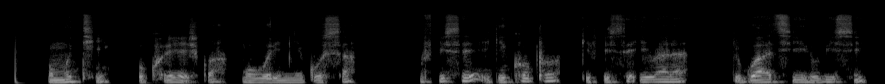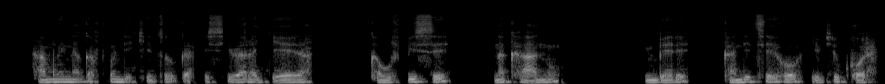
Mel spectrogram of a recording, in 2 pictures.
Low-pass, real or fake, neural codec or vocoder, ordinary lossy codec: 10.8 kHz; real; none; AAC, 48 kbps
